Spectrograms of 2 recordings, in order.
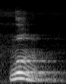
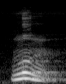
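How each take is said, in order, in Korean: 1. 이 단어는 받침이 있는 한 음절이에요. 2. 이 단어는 받침이 있는 한 음절이에요.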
